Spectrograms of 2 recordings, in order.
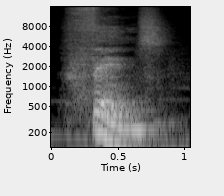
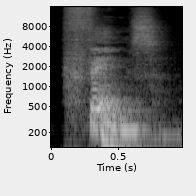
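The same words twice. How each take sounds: No difference in how they are said.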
